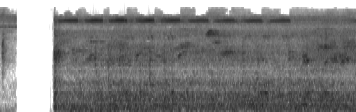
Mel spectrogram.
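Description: Inside a moving passenger train, a steady broad rumble of wheels and carriage noise sets in after a short silent gap and keeps a constant loudness, with a faint high whine running above it.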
